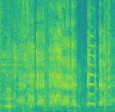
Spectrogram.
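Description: Waterfowl honking and calling, with many short calls overlapping one another.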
